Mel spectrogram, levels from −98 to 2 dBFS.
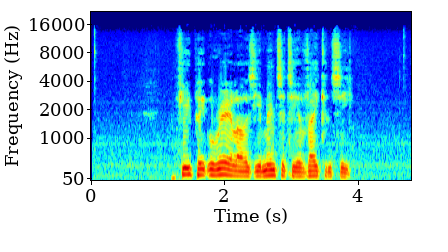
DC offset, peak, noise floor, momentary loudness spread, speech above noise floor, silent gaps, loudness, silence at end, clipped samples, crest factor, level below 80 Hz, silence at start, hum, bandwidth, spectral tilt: under 0.1%; 0 dBFS; -49 dBFS; 9 LU; 37 dB; none; -13 LUFS; 0.9 s; under 0.1%; 14 dB; -44 dBFS; 1.2 s; none; 13.5 kHz; -7 dB/octave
